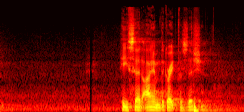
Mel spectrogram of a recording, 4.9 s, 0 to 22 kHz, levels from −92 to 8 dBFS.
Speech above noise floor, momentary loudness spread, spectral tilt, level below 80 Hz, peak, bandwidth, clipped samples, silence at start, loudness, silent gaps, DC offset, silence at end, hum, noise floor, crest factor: 31 dB; 17 LU; -5.5 dB/octave; -38 dBFS; -6 dBFS; 16.5 kHz; under 0.1%; 0.05 s; -21 LUFS; none; under 0.1%; 0.45 s; none; -51 dBFS; 18 dB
